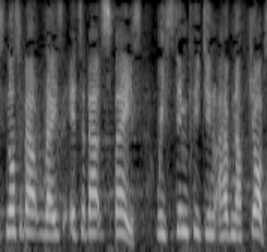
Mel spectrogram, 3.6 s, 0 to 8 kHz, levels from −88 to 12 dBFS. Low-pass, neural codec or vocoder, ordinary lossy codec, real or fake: none; none; none; real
